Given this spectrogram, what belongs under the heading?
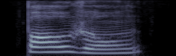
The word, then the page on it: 包容: bāo róng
